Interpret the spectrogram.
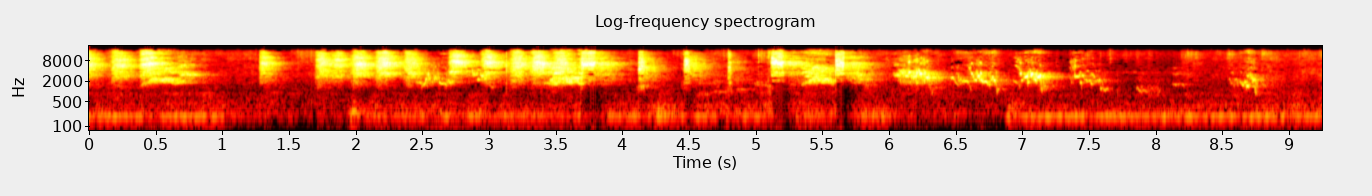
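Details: Indoor captive budgerigars, a pair with a newly laid first egg; busy stream of raspy squawks, clicks and warbling chirps in quick bursts, with a persistent low hum beneath.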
